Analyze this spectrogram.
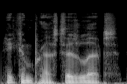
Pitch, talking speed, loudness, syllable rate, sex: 75 Hz, 190 wpm, -19 LUFS, 5.3 syllables/s, male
